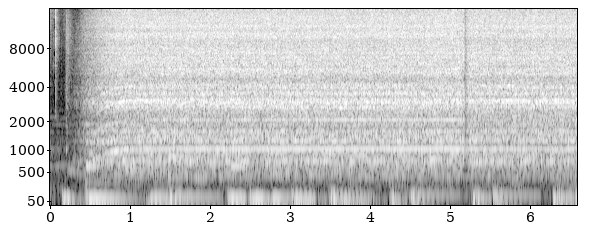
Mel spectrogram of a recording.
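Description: Extractor fan switching on: its motor whine rises in pitch over about the first second, then it runs steadily with a hiss of moving air. Background music with a bass beat plays underneath.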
